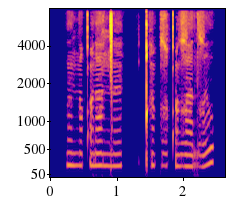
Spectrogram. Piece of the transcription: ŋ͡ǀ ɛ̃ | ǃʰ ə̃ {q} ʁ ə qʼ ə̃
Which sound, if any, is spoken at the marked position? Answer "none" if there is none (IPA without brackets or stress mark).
q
